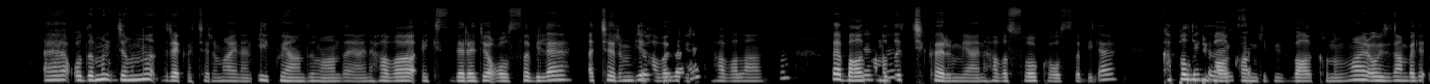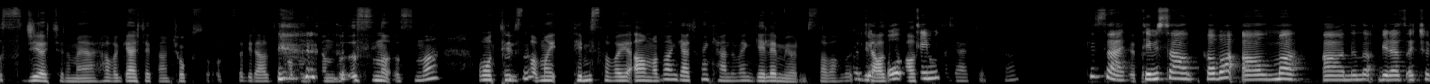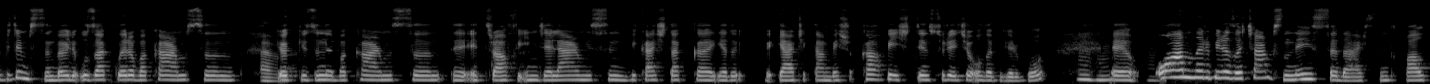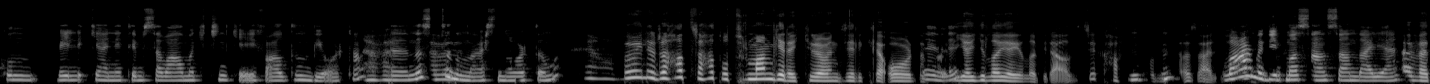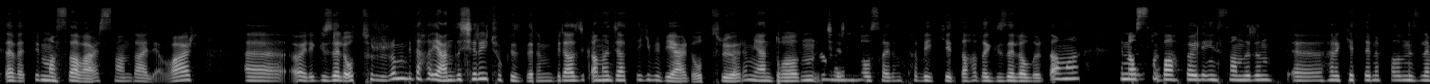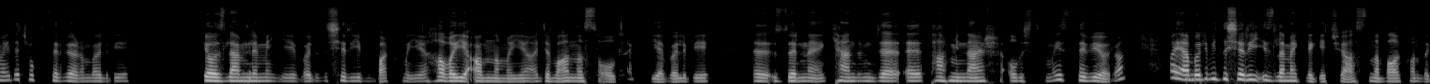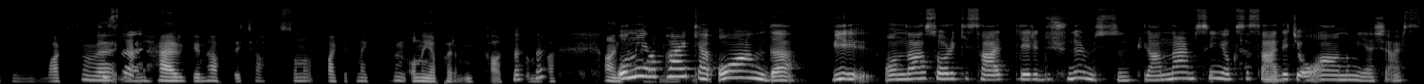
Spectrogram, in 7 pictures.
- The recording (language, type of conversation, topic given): Turkish, podcast, Evde geçirdiğin ideal hafta sonu nasıl geçer?
- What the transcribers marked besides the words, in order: chuckle; other background noise; tapping; other noise; background speech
